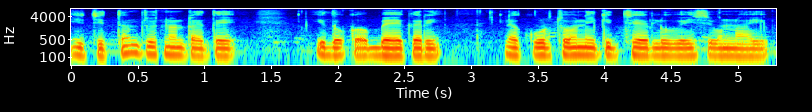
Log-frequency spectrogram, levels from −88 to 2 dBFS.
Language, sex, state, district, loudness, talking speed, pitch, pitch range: Telugu, male, Telangana, Mahabubabad, -17 LUFS, 125 wpm, 120 Hz, 115-125 Hz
